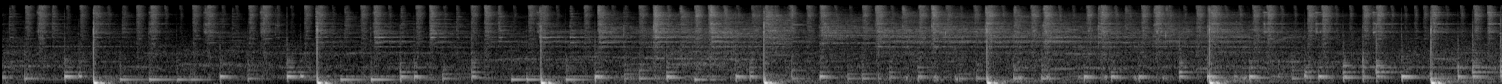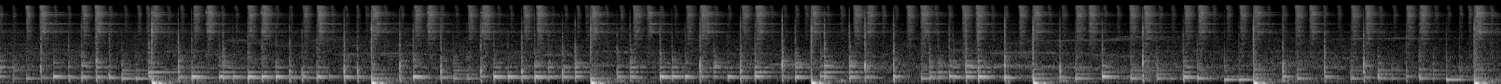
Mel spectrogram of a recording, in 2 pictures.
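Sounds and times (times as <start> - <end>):
drums: 0.0 - 30.0.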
